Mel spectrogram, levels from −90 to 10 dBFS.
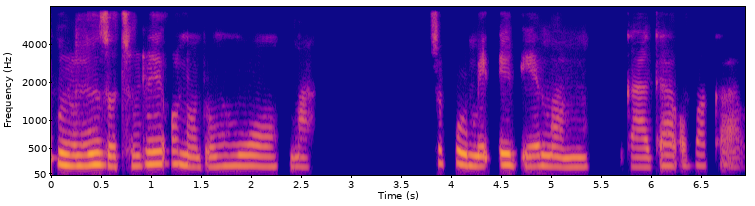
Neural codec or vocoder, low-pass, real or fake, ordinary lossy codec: codec, 16 kHz, 2 kbps, X-Codec, HuBERT features, trained on general audio; 7.2 kHz; fake; none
